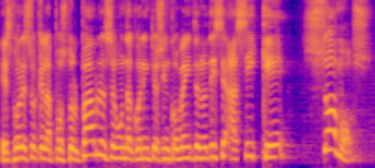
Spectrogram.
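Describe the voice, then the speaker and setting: A male pastor, preaching a sermon with emphatic repeated phrases and sudden rises in pitch. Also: animated, moderate pace, fairly bright tone. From El Salvador.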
